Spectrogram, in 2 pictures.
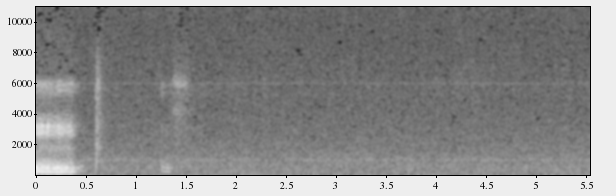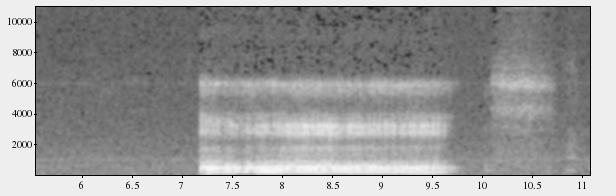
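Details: Sleeping pet snoring, tail twitching a couple of times: one long, buzzing, nasal snore after a quiet stretch, then a softer breath.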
